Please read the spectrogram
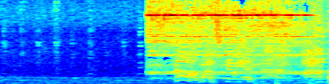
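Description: A kitchen oven timer alarm goes off suddenly and loudly about two seconds in, ringing steadily after a quiet stretch. It signals that the cooking time is up.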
